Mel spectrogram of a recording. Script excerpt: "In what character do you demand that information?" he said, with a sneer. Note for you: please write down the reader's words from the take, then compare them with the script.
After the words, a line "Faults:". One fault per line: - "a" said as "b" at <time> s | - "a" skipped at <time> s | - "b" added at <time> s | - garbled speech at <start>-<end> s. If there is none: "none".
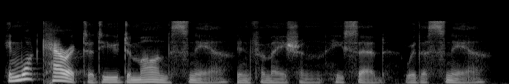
"In what character do you demand sneer information?" he said, with a sneer.
Faults:
- "that" said as "sneer" at 1.7 s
